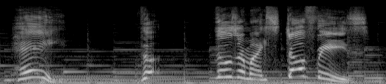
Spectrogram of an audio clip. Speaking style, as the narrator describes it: shouted Nolan

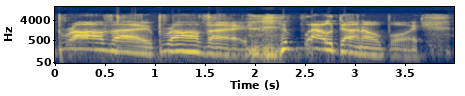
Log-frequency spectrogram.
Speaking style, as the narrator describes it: And he was laughing his head off and he went

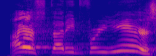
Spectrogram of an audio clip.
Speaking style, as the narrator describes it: he cried

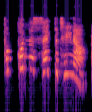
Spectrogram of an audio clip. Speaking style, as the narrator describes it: I shouted through the glass wall

